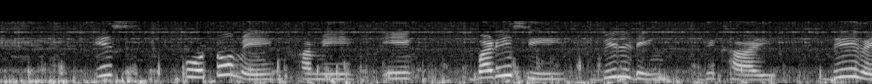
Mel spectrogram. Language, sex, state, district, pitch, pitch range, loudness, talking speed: Hindi, female, Bihar, West Champaran, 305 Hz, 255-355 Hz, -17 LUFS, 75 wpm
